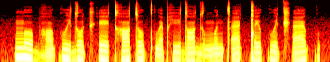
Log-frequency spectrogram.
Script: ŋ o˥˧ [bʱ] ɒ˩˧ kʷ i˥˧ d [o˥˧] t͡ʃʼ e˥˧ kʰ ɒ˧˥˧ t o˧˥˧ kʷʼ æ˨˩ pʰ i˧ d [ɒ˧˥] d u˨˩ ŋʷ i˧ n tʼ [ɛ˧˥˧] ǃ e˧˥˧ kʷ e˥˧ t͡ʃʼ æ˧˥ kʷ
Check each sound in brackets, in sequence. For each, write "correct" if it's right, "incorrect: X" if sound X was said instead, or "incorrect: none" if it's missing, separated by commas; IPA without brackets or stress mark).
correct, correct, correct, incorrect: æ˧˥˧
